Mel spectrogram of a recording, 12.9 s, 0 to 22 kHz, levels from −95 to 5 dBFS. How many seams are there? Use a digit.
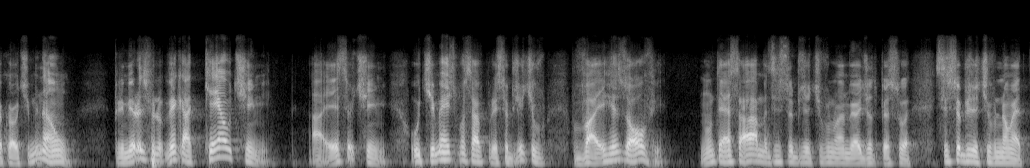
0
